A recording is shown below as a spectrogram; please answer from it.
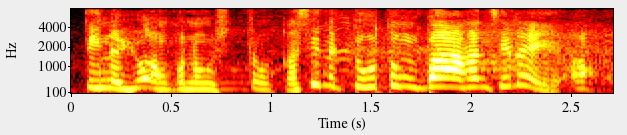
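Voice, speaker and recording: A man preaching a sermon, telling his own story in an animated way and acting out what others said. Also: very high-pitched, fast, long reverb tail, slight background noise. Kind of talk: sermon testimony.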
